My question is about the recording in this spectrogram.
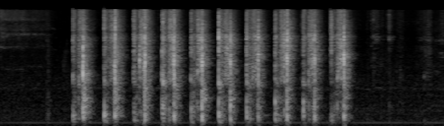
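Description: Tarot deck being shuffled by hand: a quick run of about a dozen sharp card slaps, about four a second, starting under a second in and stopping about three and a half seconds in.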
